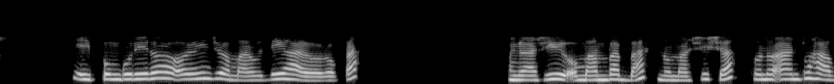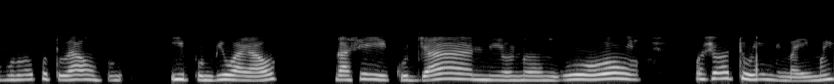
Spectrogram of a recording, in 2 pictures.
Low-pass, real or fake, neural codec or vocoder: 3.6 kHz; fake; codec, 16 kHz, 8 kbps, FunCodec, trained on LibriTTS, 25 frames a second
